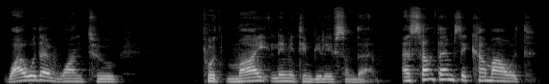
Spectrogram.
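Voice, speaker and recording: A man's voice: on the high side, animated, moderate pace, a little mellow. A man from Romania, co-hosting a podcast in a casual, reflective way and often checking in with "right?". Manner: affirming, reflective, tags statements with "right?". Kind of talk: casual conversational podcast chat.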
